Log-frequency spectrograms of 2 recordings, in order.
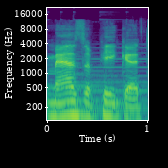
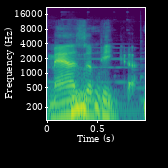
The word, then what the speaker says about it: Mazzapica: You know what? You did fantastic. Mazzapica. People need to practice it like 10 times, but you nailed it. Mazzapica.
